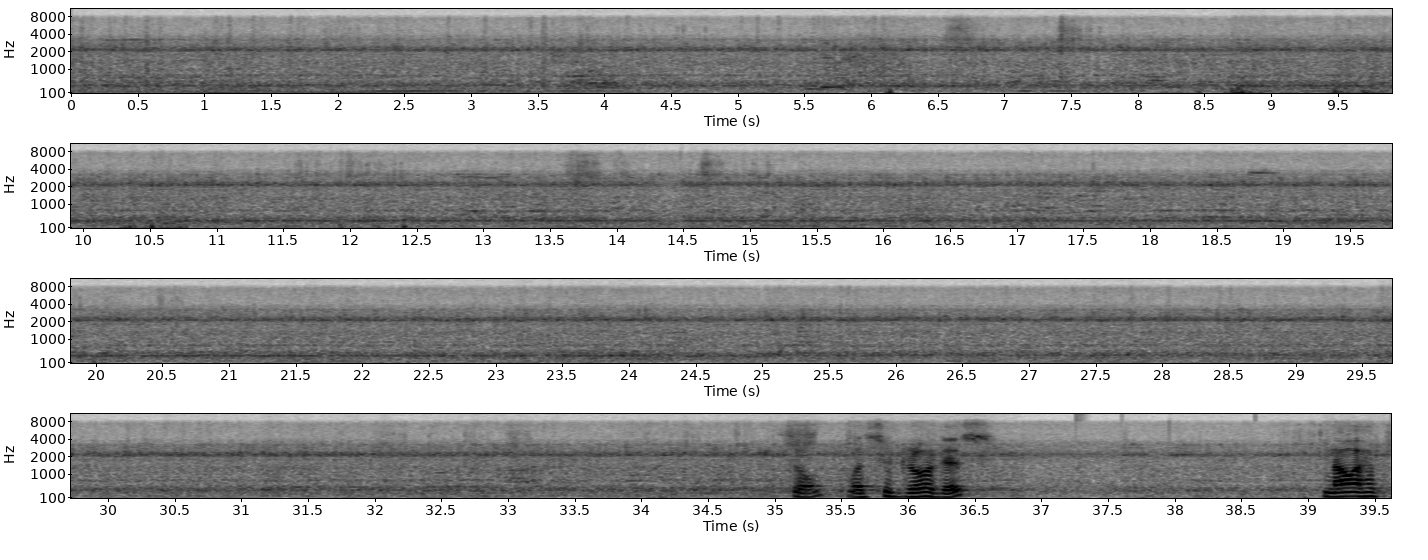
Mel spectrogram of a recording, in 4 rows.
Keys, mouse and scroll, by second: 0.0 click, 0.9 shift+click, 2.8 alt+click, 4.5 click, 5.0 alt+click, 11.3 click, 32.0 click, 35.1 shift+click, 36.6 click, 37.9 alt+click.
